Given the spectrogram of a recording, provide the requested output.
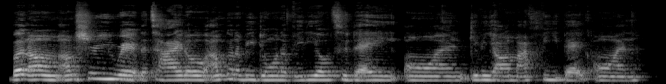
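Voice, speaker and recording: A woman speaks at a moderate pace and medium pitch in a monotone, flat intonation. Room echo is audible. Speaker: YouTuber. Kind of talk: casual vlog review.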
